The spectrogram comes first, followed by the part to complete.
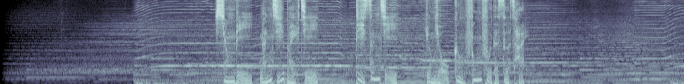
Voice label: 男 纪录片 大气悠扬

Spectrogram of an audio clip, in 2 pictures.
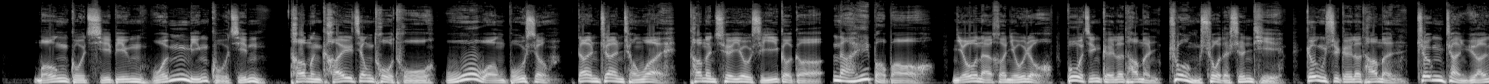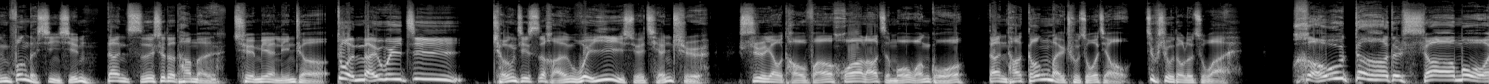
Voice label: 男 幽默风趣历史感 沙漠有机奶短片; 特仑苏沙漠有机奶短片

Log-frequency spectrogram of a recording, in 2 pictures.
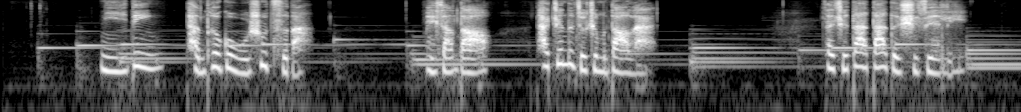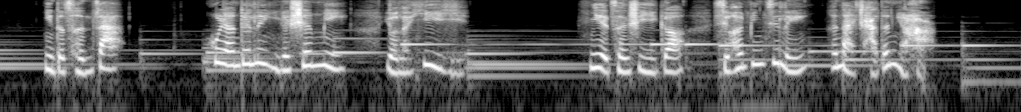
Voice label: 女 独白; 你的存在

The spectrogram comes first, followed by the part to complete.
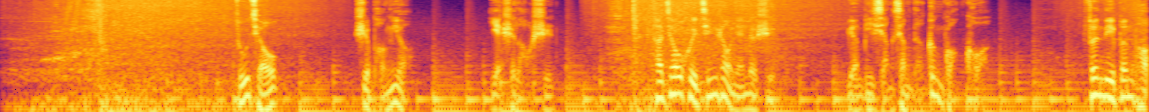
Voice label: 男 独白 激情; 激情足球

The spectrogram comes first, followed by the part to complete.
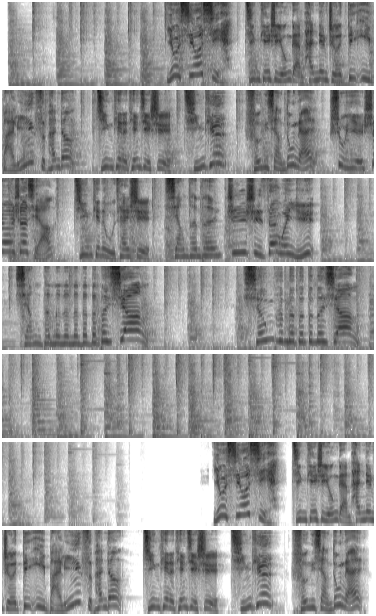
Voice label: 男 激情游戏 勇敢攀登者

